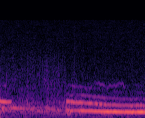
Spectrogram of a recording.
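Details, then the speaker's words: Auscultation of the lungs of a patient during a bronchial asthma attack: dry rales (wheezes), formed by bronchospasm and narrowing of the bronchi with viscous exudate. "сейчас вы слышите сухие хрипы у больного во время приступа бронхиальной астмы"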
